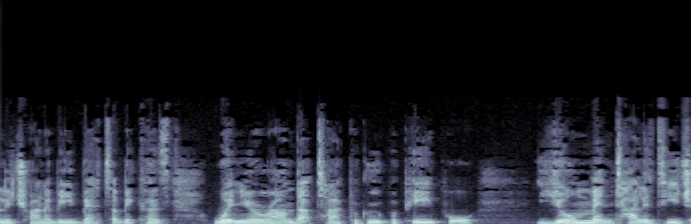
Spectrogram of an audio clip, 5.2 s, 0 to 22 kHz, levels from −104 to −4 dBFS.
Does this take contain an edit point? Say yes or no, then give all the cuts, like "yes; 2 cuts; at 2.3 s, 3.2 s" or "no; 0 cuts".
no; 0 cuts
